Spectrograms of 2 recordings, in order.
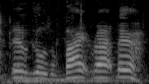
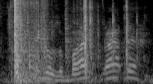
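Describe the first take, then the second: First: Said in the usual way. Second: Excited call. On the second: Real, not acted. Spots a bite while fishing.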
